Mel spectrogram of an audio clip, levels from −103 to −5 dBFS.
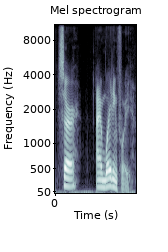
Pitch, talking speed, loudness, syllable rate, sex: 145 Hz, 220 wpm, -17 LUFS, 6.4 syllables/s, male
